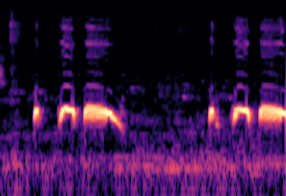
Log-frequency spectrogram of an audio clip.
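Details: Caged decoy zebra dove giving its "liu tan" song style: a clipped coo, a rounded coo, then a long sliding downward note, repeated after about a second of quiet; low background rumble.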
